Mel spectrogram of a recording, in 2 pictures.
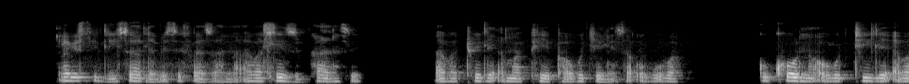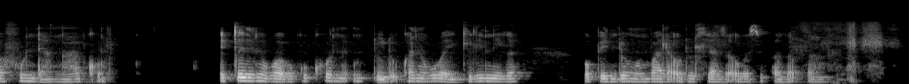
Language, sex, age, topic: North Ndebele, female, 36-49, health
